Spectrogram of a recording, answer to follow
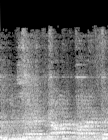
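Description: Children's choir singing with musical accompaniment; the voices swell about half a second in.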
